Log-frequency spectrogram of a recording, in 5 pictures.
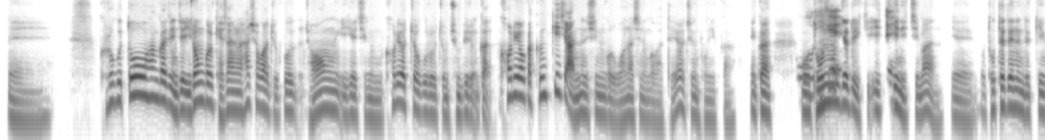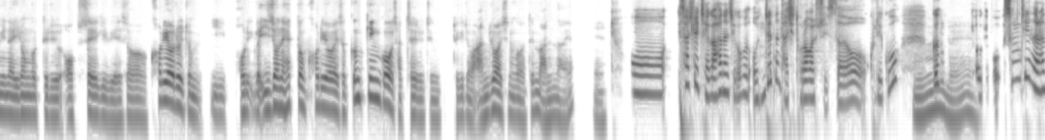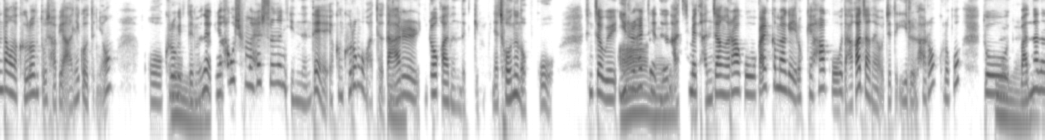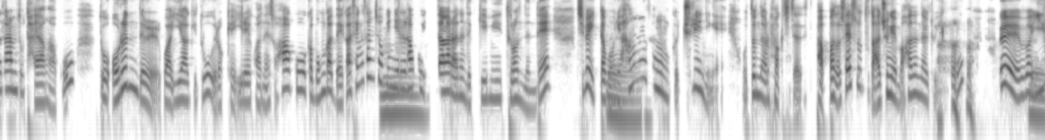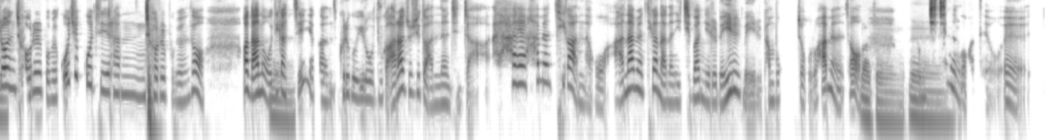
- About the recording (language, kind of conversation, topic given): Korean, advice, 생활방식을 어떻게 바꾸면 미래에 후회하지 않을까요?
- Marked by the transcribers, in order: other background noise; in English: "잡이"; laugh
